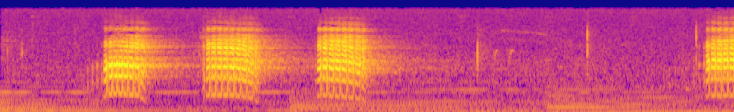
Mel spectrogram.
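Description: A Spix's macaw gives four harsh, raspy squawks, three close together and a fourth after a pause, over soft background music.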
